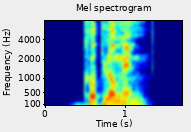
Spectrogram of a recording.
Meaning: plural of Kupplung
- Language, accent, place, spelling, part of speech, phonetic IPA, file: German, Germany, Berlin, Kupplungen, noun, [ˈkʊplʊŋən], De-Kupplungen.ogg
